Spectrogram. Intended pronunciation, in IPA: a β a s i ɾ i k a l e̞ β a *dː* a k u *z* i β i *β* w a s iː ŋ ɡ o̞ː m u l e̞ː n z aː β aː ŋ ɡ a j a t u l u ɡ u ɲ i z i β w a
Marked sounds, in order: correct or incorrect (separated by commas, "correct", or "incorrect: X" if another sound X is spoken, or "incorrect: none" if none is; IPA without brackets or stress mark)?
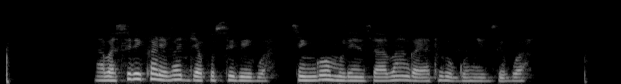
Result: incorrect: ɟː, incorrect: s, correct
